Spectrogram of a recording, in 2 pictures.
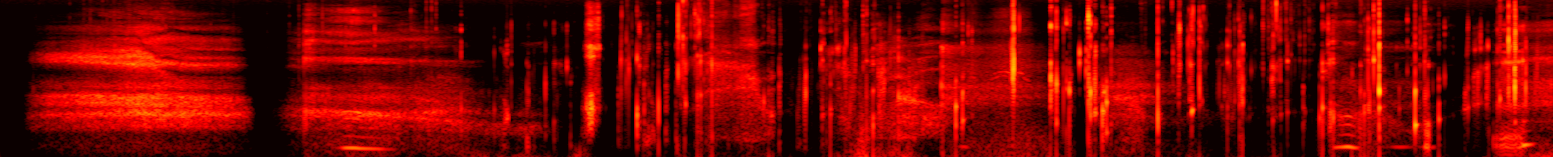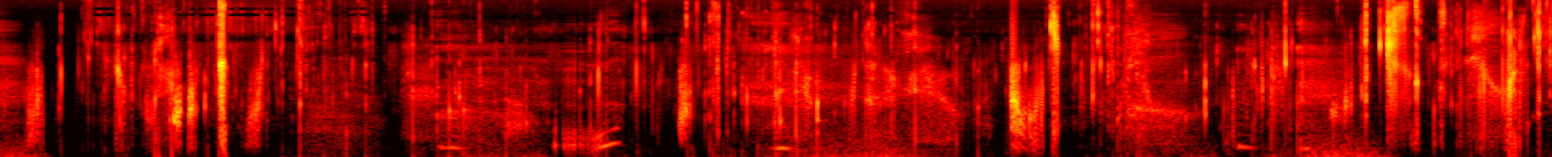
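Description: Chewing and crunching of food, with many small crisp bites and mouth noises in an uneven rhythm throughout, steady and fairly close.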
